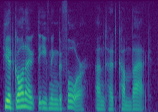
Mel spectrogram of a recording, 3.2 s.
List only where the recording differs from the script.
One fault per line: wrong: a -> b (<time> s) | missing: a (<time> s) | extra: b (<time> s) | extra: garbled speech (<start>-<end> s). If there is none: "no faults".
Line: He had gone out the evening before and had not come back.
missing: not (2.3 s)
